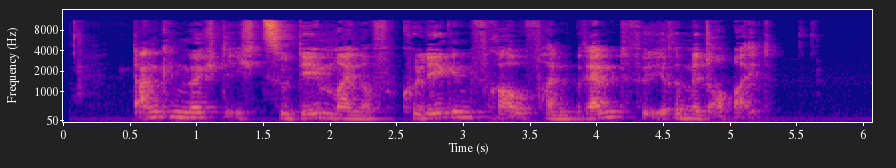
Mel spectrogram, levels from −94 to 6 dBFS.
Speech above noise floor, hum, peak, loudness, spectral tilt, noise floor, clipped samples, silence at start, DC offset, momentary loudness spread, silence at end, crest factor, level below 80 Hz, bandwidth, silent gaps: 34 dB; none; -6 dBFS; -30 LUFS; -1 dB/octave; -67 dBFS; under 0.1%; 0.05 s; under 0.1%; 19 LU; 0.75 s; 26 dB; -72 dBFS; 12 kHz; none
